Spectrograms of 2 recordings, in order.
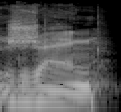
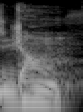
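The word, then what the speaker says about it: Zhang: i I would have bet my life that's pronounced Jang or Zang and it said it's Jong I I feel like a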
